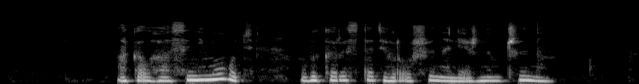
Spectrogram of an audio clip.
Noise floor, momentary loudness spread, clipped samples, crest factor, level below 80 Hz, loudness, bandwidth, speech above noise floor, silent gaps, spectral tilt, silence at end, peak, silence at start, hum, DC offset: -71 dBFS; 9 LU; under 0.1%; 14 dB; -58 dBFS; -21 LUFS; 7.4 kHz; 52 dB; none; -7.5 dB/octave; 0.85 s; -8 dBFS; 1.2 s; none; under 0.1%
